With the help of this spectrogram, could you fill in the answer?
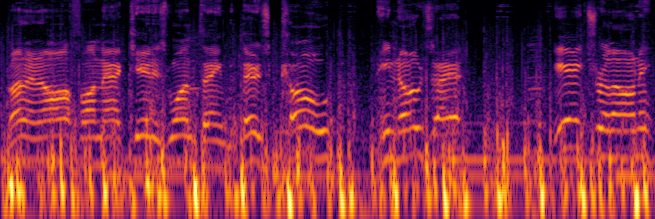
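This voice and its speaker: An actor playing a gruff, grudging American outlaw gunslinger in a video game, terse and blunt with a drawl. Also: male voice, high voice, flat delivery, a little slow. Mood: resentful. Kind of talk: dramatic video game acting. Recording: loud outdoor game sound effects behind.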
